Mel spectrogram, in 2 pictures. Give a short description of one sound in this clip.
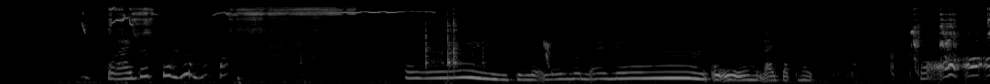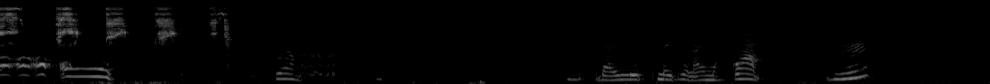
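A young woman speaks softly and coos close by.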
